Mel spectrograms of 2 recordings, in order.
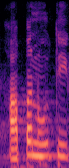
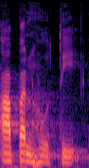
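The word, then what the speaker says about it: अपह्नुति: अपनूति को आप ऐसे पढ़िए। है आधा है न पूरा है और न है। तो राइट अपनूति इसका उच्चारण भी क्या होगा?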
